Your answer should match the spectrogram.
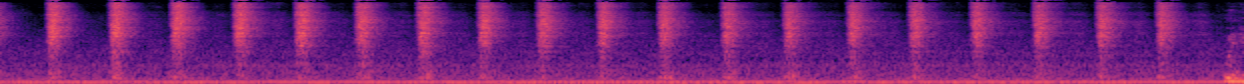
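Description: Rapid, forceful Kapalabhati yoga exhalations, around twenty sharp rhythmic puffs through the nose at an even pace, close and moderately loud over a low steady background hum.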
